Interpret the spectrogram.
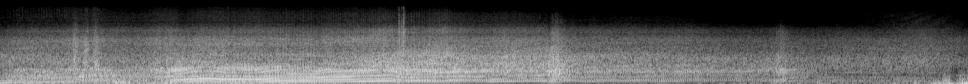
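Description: Mercedes-AMG E-Class sedan accelerating hard away on a wet road, the engine note climbing through the revs with a couple of sharp pops from the exhaust. The sound fades as the car drives off.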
